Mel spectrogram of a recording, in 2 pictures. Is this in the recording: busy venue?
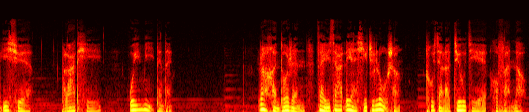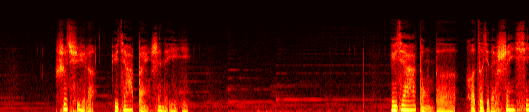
no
